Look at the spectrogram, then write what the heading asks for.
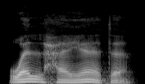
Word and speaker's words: والحياة: It's written like this, but we pronounce it like long vowel alif.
